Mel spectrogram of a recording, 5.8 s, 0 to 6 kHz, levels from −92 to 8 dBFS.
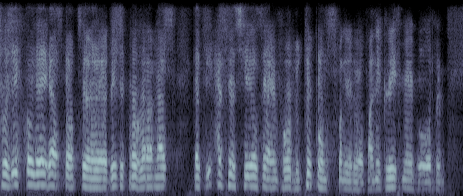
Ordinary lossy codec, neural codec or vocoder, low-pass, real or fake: Opus, 32 kbps; codec, 16 kHz, 1 kbps, FreqCodec, smaller model; 5.4 kHz; fake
